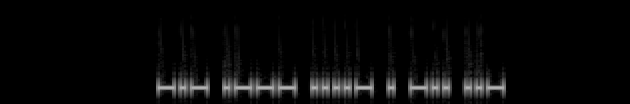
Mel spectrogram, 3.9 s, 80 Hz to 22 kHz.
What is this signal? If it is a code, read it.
Morse code, heard as a keyed tone, about 36 wpm, 700 Hz. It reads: KJ4EDU
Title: USA Call Signs - 6 Characters - Repeated 3x - 35wpm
